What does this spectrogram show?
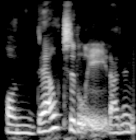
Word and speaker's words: undoubtedly: undoubtedly라는 이 부사부터 이제 시작하는데요. B는 여러분 silence, 묵음입니다.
